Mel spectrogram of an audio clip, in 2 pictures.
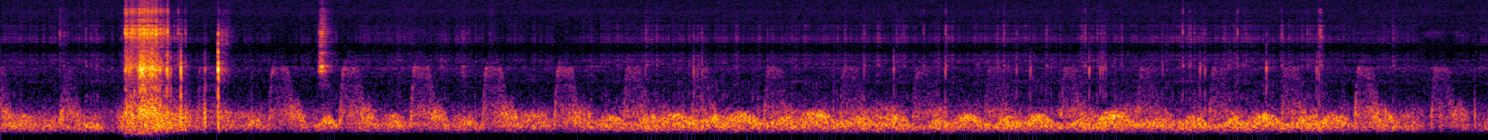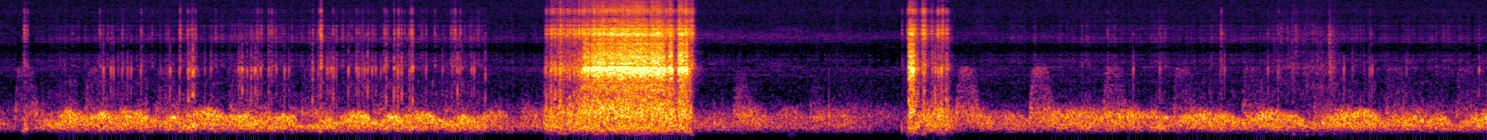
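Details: Home fetal Doppler placental sound: steady whooshing, pulsing rush typical of placental blood flow.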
